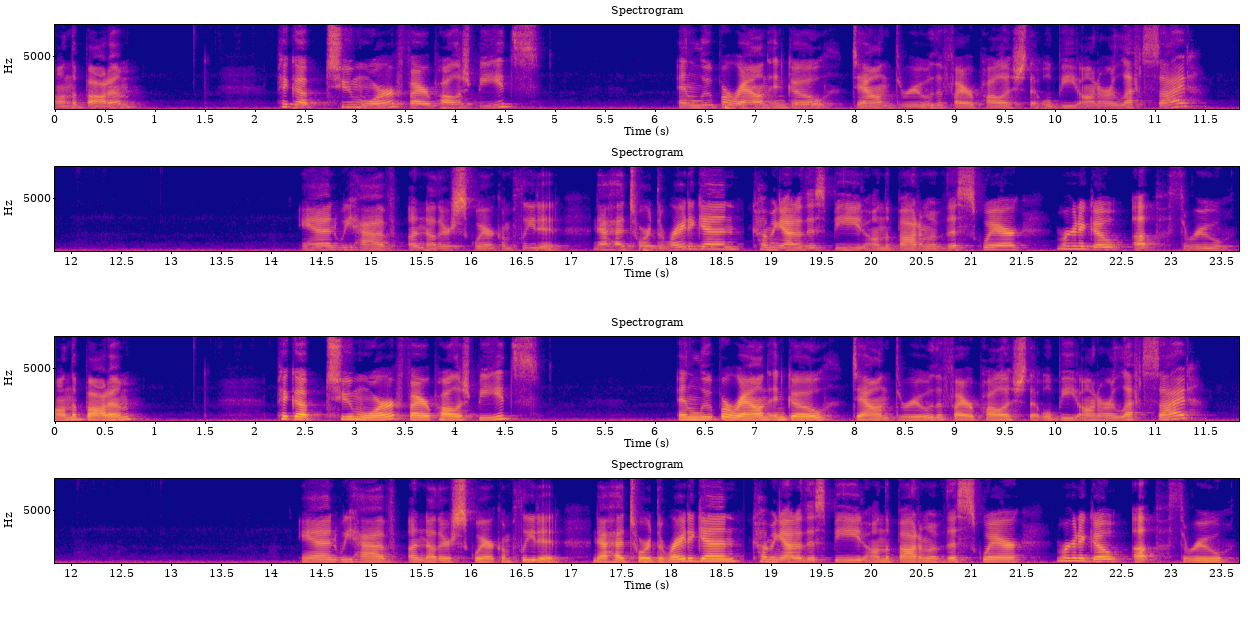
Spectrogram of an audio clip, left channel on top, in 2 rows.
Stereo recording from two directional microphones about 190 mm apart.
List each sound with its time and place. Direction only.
0.0 s speech: 25° right (ahead or behind)
2.2 s speech: 25° right (ahead or behind)
6.1 s speech: 25° right (ahead or behind)
14.3 s speech: 20° right (ahead or behind)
